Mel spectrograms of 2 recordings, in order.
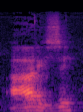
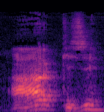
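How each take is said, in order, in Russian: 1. Произносится быстро и слитно, k озвончается в g. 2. Произносится отдельно, как два слова, с явным звуком k. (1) "в быстрой речи" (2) "по отдельности"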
